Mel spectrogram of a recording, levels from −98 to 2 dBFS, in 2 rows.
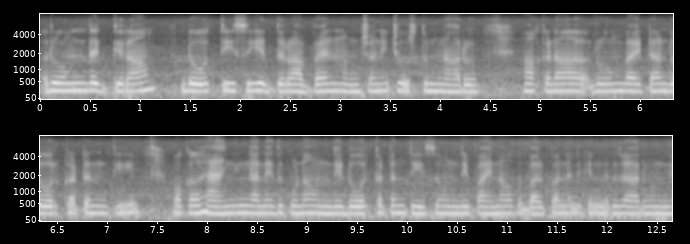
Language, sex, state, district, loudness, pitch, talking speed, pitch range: Telugu, female, Karnataka, Raichur, -15 LUFS, 215 Hz, 140 wpm, 205-220 Hz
